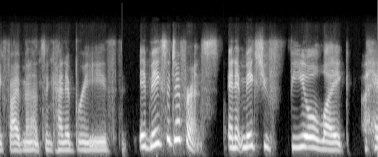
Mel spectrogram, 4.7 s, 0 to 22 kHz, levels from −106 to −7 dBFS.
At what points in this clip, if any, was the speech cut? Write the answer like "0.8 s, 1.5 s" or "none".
1.6 s, 2.8 s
